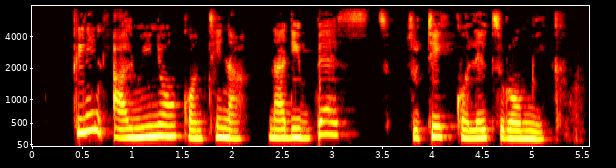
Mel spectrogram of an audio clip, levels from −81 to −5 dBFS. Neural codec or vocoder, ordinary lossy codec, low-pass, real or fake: none; none; 7.2 kHz; real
